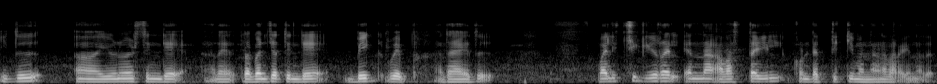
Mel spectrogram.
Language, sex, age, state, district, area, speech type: Malayalam, male, 18-30, Kerala, Thiruvananthapuram, rural, spontaneous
